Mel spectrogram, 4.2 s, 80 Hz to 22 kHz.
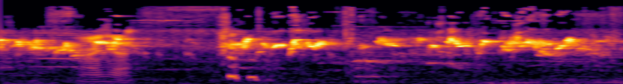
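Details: Red-whiskered bulbul in song practice, dated 2/6/2012: bright warbled and chirped phrases in quick bursts, broken by a brief human voice near the start and middle.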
